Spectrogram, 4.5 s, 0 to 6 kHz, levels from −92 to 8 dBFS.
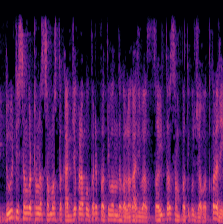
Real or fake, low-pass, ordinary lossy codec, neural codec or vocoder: fake; 5.4 kHz; none; vocoder, 44.1 kHz, 128 mel bands every 256 samples, BigVGAN v2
